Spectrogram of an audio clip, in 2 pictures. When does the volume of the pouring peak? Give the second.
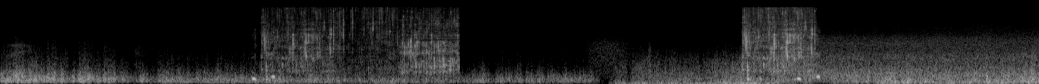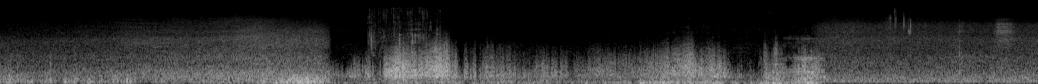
8 s.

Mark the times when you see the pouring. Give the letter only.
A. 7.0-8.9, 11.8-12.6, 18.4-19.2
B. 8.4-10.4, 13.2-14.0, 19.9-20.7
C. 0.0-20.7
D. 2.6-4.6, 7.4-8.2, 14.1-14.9
D.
